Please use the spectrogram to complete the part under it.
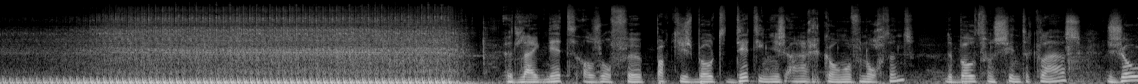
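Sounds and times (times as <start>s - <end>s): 
motorcycle engine running: 0.0s - 4.8s
speech: 5.1s - 11.3s.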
